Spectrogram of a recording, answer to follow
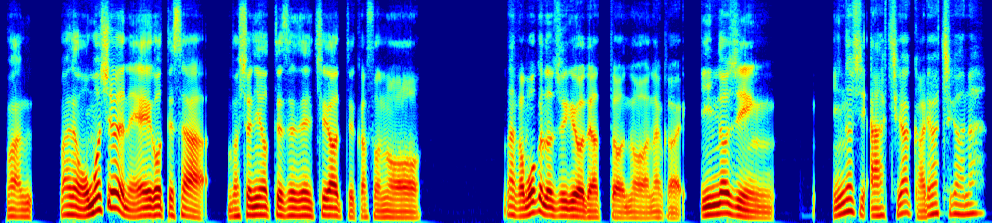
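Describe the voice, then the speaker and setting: A man's voice: on the low side, lively intonation, a little fast, darkish tone, smooth, dry recording, clean studio sound. A man hosting a casual chat, telling rambling stories with restarts and laughter into a VR headset mic. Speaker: host.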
